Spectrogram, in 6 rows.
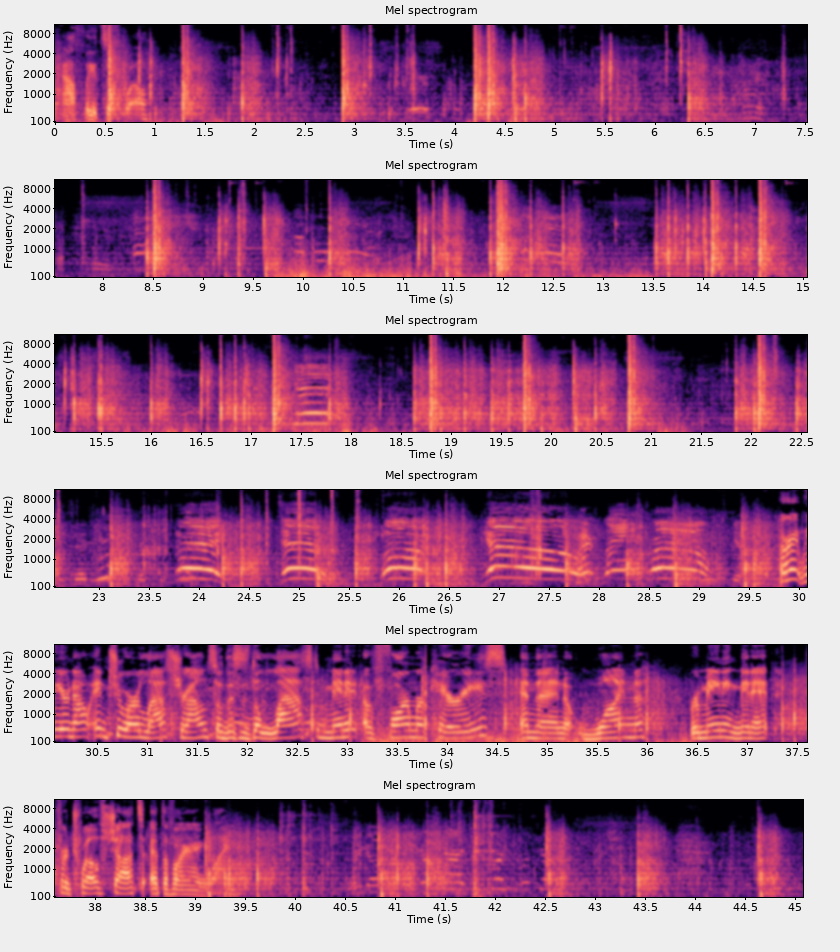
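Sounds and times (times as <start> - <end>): gunshots: 0.0 - 3.4, 4.2 - 6.8, 8.4 - 30.3, 32.3 - 36.4, 37.2 - 38.0, 38.8 - 40.1, 40.7 - 43.9, 44.6 - 45.0.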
